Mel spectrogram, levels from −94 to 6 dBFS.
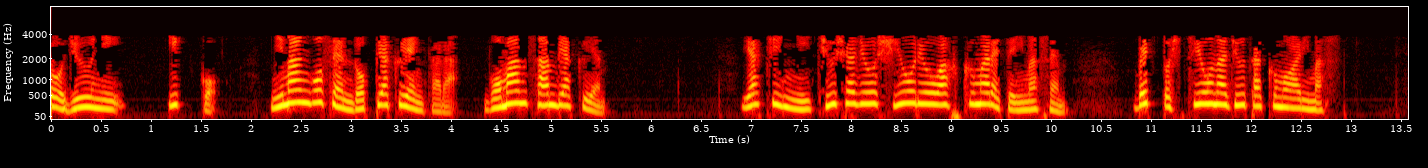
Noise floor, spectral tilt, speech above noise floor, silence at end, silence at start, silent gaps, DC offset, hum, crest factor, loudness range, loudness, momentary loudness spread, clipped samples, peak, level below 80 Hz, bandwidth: -76 dBFS; -11 dB/octave; 51 dB; 0.85 s; 0 s; none; under 0.1%; none; 16 dB; 3 LU; -26 LUFS; 14 LU; under 0.1%; -10 dBFS; -58 dBFS; 4 kHz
